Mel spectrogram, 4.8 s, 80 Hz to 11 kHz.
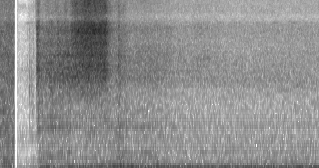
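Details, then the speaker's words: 1995 Chevy C1500 Silverado with swapped-in TBI 350: short crank with no starter grinding after a shim was added to the starter, then catches and settles into a slightly jumpy low idle it has always had; normal start. "starting up it's idling a little jumpy has pretty much always done that so at least it is running again starter ain't grinding"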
